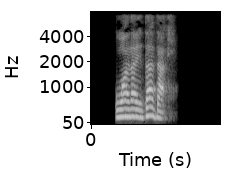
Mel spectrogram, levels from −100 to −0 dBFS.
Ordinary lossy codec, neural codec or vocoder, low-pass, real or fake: MP3, 48 kbps; codec, 16 kHz, 4 kbps, FreqCodec, smaller model; 7.2 kHz; fake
